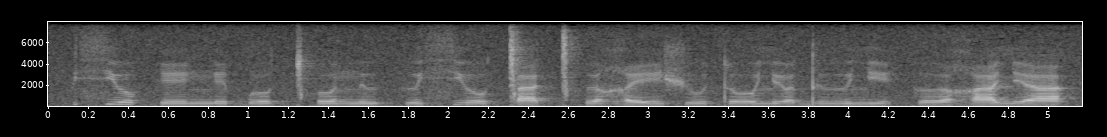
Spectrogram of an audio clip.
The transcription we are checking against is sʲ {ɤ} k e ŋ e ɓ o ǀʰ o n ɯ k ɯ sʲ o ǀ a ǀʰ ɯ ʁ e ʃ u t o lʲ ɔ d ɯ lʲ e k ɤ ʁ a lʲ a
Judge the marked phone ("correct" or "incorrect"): incorrect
